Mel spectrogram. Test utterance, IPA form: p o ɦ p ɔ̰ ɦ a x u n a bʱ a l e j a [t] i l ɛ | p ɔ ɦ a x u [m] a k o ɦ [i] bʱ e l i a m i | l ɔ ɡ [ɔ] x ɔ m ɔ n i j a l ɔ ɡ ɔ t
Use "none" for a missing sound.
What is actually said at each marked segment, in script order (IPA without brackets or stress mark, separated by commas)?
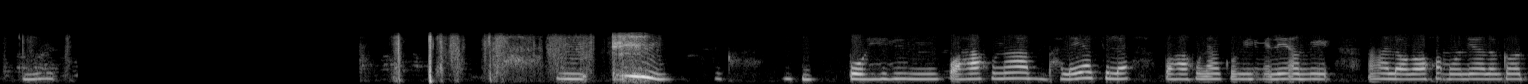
s, n, i, ɔ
